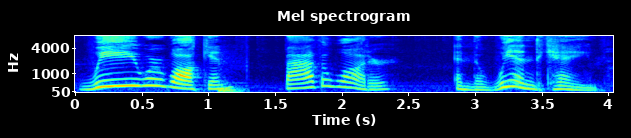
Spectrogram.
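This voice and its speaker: A woman voicing an elderly great-great-aunt who reminisces fondly and dramatically in a storybook, savoring her pauses. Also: a little high, very animated, exaggerated voice. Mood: wistful.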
